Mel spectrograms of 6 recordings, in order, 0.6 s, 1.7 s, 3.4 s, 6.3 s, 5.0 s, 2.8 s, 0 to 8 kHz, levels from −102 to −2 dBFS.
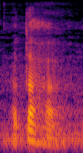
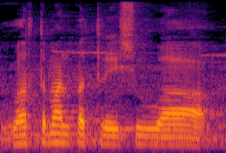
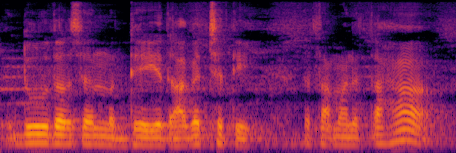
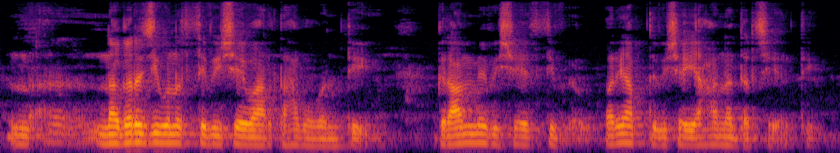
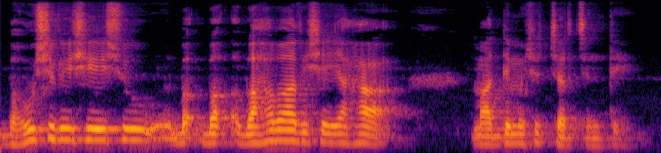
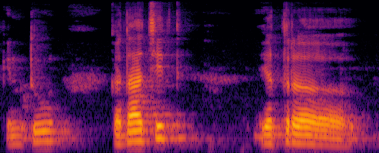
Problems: constant background noise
